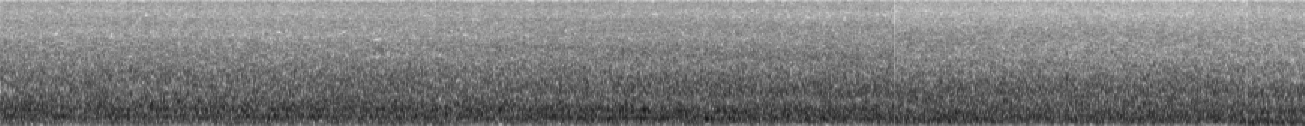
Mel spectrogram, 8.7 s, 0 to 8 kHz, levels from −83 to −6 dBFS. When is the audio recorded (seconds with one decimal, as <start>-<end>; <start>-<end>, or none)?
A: 0.0-3.7; 5.2-8.7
